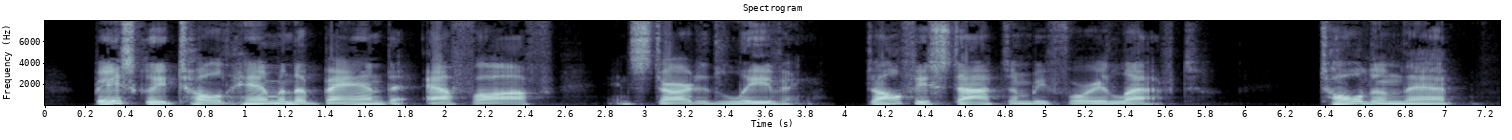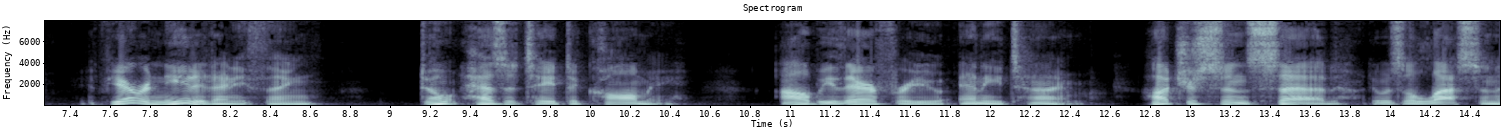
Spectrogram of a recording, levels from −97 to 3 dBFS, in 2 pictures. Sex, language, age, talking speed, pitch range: male, English, 40-59, 175 wpm, 110-175 Hz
